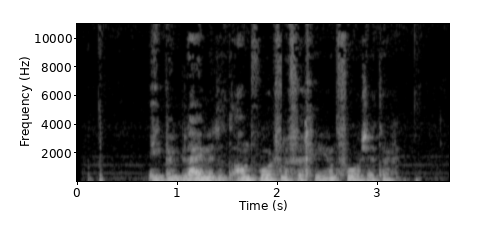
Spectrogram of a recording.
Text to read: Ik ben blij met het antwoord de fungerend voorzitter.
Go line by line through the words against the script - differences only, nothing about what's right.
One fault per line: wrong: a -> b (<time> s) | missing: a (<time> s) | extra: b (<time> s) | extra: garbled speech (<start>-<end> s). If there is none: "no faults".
no faults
